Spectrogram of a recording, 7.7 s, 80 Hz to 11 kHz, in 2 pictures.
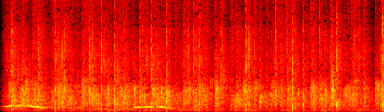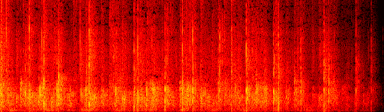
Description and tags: Short Crowd Cheer 2
People cheering at a small (40 people) concert.
The location was Laika and the artist was Princessin Hans.
applaude, applauding, applaus, applause, cheer, clap, clapping, claps, concert, hands, party, people, yay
